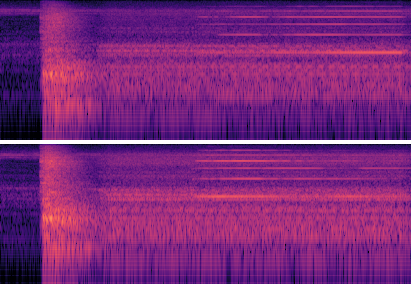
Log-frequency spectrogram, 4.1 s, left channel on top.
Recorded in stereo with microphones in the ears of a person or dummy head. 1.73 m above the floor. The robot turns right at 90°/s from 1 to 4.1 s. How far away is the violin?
About 1.3 m.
